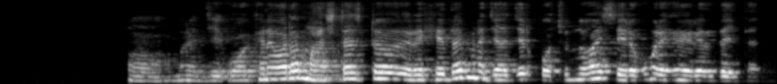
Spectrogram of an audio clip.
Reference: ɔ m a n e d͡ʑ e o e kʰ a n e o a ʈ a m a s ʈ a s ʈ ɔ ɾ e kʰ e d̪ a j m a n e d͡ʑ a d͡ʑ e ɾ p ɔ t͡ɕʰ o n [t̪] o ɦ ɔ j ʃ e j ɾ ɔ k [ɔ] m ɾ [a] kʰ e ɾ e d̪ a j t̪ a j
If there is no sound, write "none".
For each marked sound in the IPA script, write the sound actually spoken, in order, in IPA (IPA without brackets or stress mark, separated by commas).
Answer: d̪, o, e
